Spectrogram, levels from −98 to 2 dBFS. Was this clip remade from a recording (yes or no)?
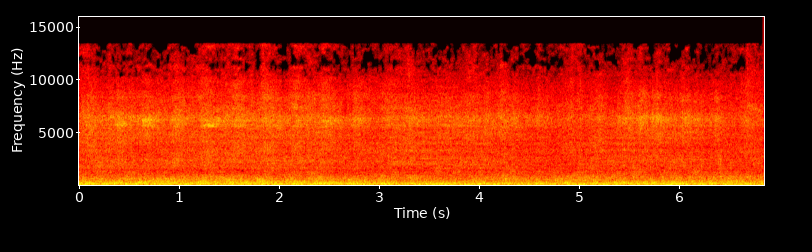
yes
